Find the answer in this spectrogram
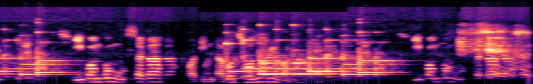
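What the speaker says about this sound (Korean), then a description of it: "다음 날 이른 아침 이광구 목사가 어딘가로 전화를 거는데" A phone call rings out as a bright melodic ringtone, a looping tune of clear tones that plays nearby and continues for the whole stretch.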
